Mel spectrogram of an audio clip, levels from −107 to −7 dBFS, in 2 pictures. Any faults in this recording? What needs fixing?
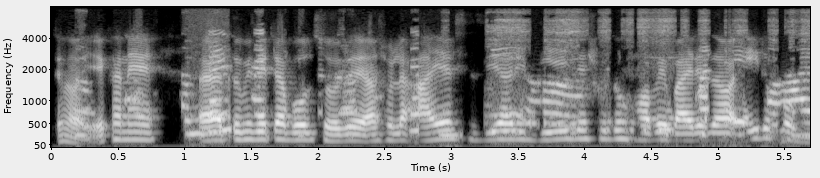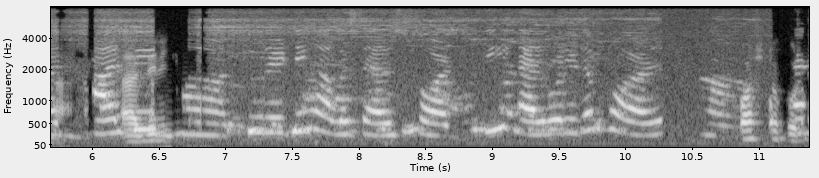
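Speech suppressed in double talk: the speech repeatedly drops away, by as much as about 40 dB, between 0.0 and 1.03 s and again from 1.36 to 6.05 s. Shallower dips follow at 6.47 to 6.87 s (about 25 dB) and 11.23 to 11.38 s (about 10 dB). The likely cause is an echo canceller that could not tell the near talker from loudspeaker echo while both sides spoke, so it attenuated everything. Prevention: use a canceller with proper double-talk detection and a gentler suppressor.

Echo leak: a faint copy of the far side's speech returns about 214 ms late at 4.17 to 4.65 s and 5.46 to 5.97 s, sitting roughly 15 to 20 dB below the speech. It comes back louder, about 10 dB down, at 6.47 to 6.65 s and 11.05 to 11.38 s. This is likely residual loudspeaker pickup that the canceller failed to remove at a loudspeaker endpoint. Prevention: improve echo-path modelling there, or have that participant use a headset.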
